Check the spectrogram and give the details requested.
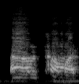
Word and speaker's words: Thomas: I learned from you that you don't pronounce the TH in like Thomas or Thompson or whatever.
